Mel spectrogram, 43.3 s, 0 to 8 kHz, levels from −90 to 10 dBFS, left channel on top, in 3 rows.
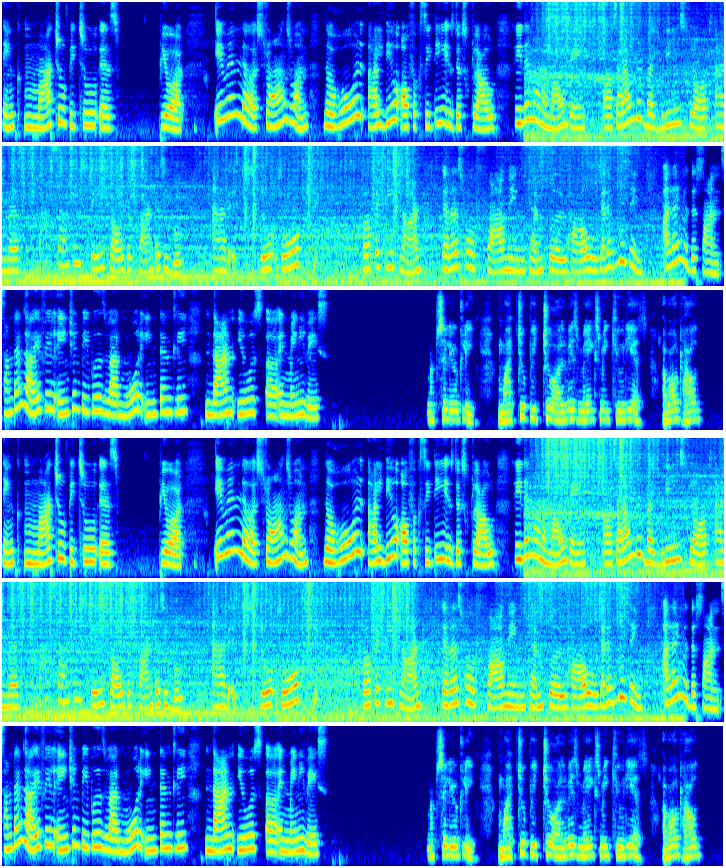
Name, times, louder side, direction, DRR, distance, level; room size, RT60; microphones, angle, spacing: voice 1, 0.0-2.3 3.1-3.6 4.2-11.7 12.0-14.8 15.2-18.1 18.6-20.8 21.6-35.3, right 3 dB, 25° right, 0.3 m, -24 dB
sound 1, 10.4-28.1, right 2 dB, 45° right, 0.9 m, -32 dB
voice 2, 37.4-41.6 42.1-42.8, right 2 dB, 5° left, 1.3 m, -29 dB
6.5 x 2.3 x 2.8 m
head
